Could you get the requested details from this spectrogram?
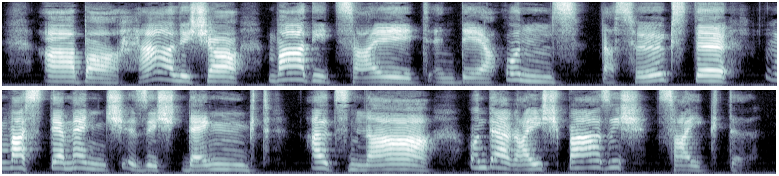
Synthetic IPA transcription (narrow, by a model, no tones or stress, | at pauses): ʔaːbɐhæɐlɪʃɐvaːɐdiːt͡saɪtʰɪndeːɐʔʊns | d̥ashøːkstə | vasd̥eːɐmɛnʃzɪʃd̥ɛŋkt | alsnaː | ʊntɛɐʁaɪʃb̥aːɐzɪʃt͡saɪktʰə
